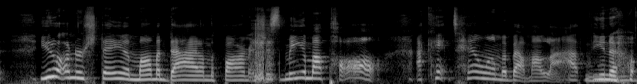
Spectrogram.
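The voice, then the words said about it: Put-on Southern accent. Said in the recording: “she's from the Bible Belt ... South Carolina”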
